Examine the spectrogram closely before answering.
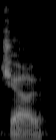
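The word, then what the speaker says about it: Zhou: joe as it's well they pronounced it joe on the broadcast so i'm just going to say joe ying yang the little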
